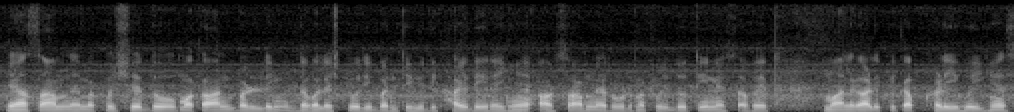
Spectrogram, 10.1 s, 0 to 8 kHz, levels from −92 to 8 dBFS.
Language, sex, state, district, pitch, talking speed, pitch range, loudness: Hindi, male, Bihar, Sitamarhi, 100 Hz, 165 wpm, 100-105 Hz, -20 LUFS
